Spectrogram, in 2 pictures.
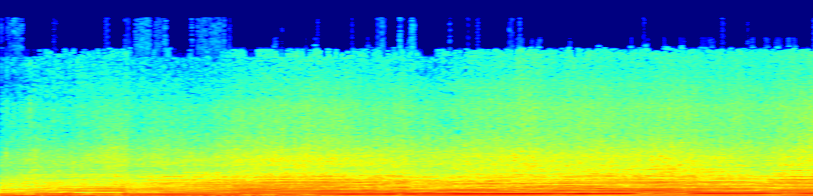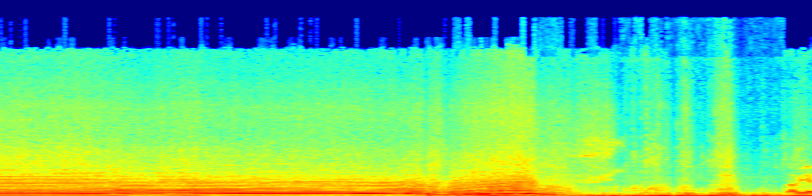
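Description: Drag racing cars making runs at Santa Pod during a street weekend event, a loud sustained engine roar with rising revs that climbs in pitch, then a sharp rev change near the end as another burst of engine noise follows.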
